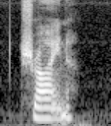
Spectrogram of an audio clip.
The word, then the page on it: shrine: American English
